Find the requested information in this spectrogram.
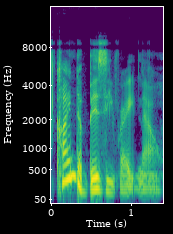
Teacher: So we don't have to say the V in of. It's weird that it looks like an F but sounds like a V.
